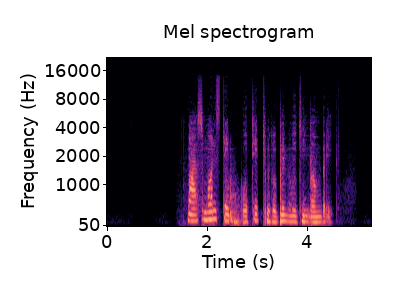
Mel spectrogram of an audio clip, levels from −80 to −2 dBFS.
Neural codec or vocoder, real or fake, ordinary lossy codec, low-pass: codec, 44.1 kHz, 0.9 kbps, DAC; fake; none; 14.4 kHz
